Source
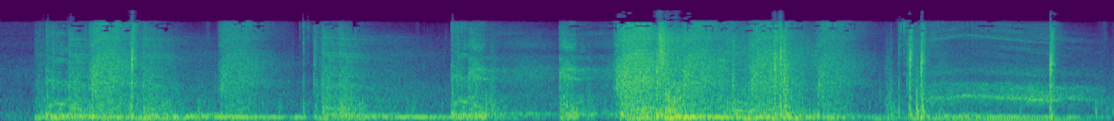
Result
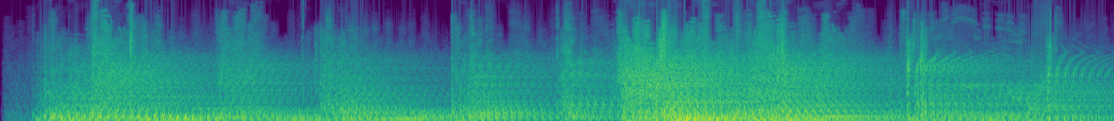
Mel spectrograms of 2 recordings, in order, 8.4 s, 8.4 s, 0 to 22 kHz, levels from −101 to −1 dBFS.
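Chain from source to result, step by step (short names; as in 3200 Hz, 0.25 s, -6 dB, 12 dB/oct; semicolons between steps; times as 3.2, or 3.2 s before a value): cycle switcher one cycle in 3, inverted; grains, grains 29/s, spray 16 ms, pitch spread up and down by 12 st; spring tank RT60 2.7 s, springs 58 ms, chirp 65 ms, DRR -2 dB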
